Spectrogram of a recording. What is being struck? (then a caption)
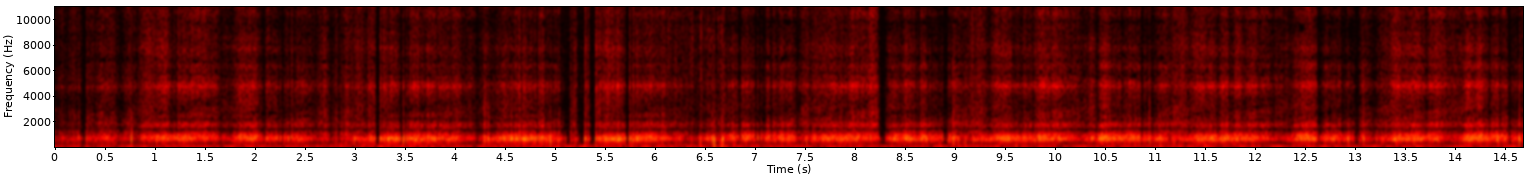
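Cardboard tube. Both hands rest on a long, hollow, empty cardboard tube, heard from inside it, as fingertips lightly tap and rub its surface. The rubbing swells and fades in waves of hollow, resonant scraping centered in the midrange, scattered with short, sharp taps over a faint steady hum.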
